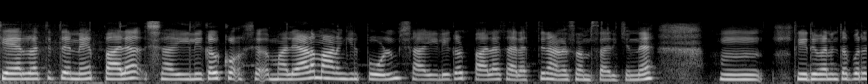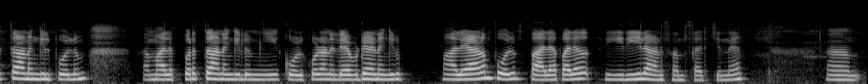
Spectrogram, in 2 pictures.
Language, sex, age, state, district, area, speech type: Malayalam, female, 18-30, Kerala, Malappuram, rural, spontaneous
